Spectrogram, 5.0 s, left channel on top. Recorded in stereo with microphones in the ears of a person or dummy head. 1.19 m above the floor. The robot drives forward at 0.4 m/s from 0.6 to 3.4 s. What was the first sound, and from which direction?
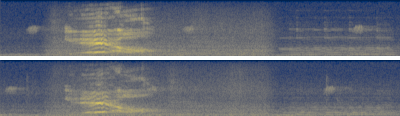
A shout, 45° left (ahead or behind).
